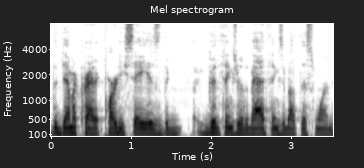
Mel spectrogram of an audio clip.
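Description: With an American accent, the speaker has a dark, mellow tone. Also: man. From US Midwest (northern Minnesota). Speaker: winery owner. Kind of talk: interview.

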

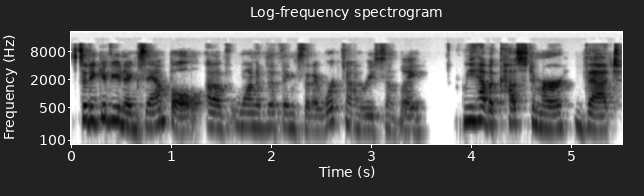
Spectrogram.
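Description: A woman speaks with an American accent at a medium pitch. Her voice is somewhat breathy, with lively intonation. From US Midwest, northwest Iowa. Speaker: sustainability manager. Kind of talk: interview.

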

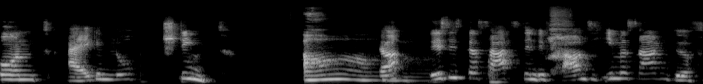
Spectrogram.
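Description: Speaking at a very slow pace, a woman has a fairly high pitch, a bright, sharp tone, and ordinary pitch variation. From Austria, Waldviertel (Lower Austria). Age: 50s. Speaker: personal development coach. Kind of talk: interview, personal story.

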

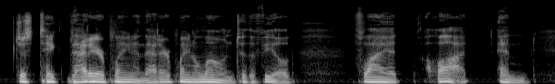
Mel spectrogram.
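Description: Recorded very cleanly against a silent background, with a dry, close sound and no echo, a man speaks at a moderate pace in a fairly low, dark, mellow voice that is somewhat breathy and has ordinary pitch variation. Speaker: podcast co-host, rc airplane hobbyist. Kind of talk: casual chat. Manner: soft-spoken at times.

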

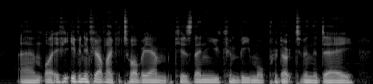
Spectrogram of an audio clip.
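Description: A man's fairly low voice with fairly even intonation, dry and close with no echo, over music in the background. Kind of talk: casual podcast chat.

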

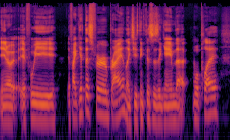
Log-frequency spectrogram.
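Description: This man has an ordinary speaking voice at medium pitch. He talks at a moderate pace. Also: very clean recording, silent background. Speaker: podcast panelist. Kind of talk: casual chat.

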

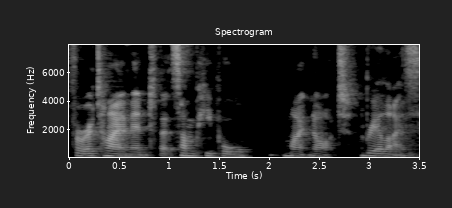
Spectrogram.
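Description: A woman with a British accent speaks at a fairly low pitch, her intonation fairly even. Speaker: podcast host and financial advisor. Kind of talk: casual chat.

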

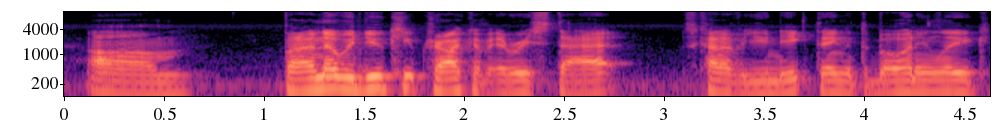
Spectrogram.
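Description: This man has a medium-pitched voice with a western Pennsylvania accent. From Pennsylvania, small town. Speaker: bow hunting contest moderator, forester. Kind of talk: casual chat.

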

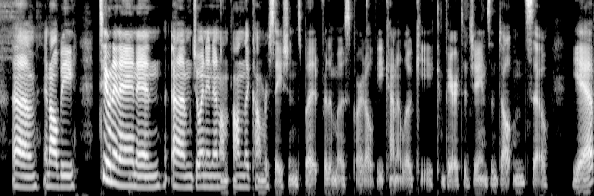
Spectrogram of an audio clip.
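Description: In a very clean recording with a silent background, a woman with an American accent speaks at a moderate pace. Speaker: podcast co-host, former college volleyball player. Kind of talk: casual chat.

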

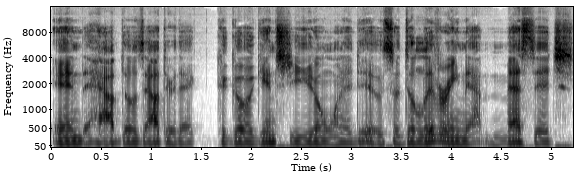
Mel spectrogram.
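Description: On a very clean recording with a silent background, a man with an ordinary speaking voice talks at a fairly quick pace, medium pitch and fairly even intonation. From Southern California, Long Beach. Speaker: firefighter union president. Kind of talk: casual roundtable discussion.

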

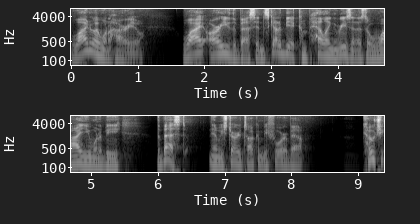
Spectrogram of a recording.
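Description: A man's somewhat breathy, medium-pitched voice with an American accent, at a fairly quick pace with long, frequent pauses, on a very clean recording with a silent background. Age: 60s. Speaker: real estate broker. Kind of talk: interview. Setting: studio.

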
